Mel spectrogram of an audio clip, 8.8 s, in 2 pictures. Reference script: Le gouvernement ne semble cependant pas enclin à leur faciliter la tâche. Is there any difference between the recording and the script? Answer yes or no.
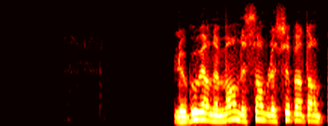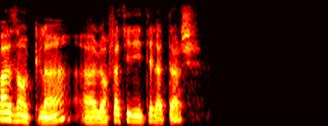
no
